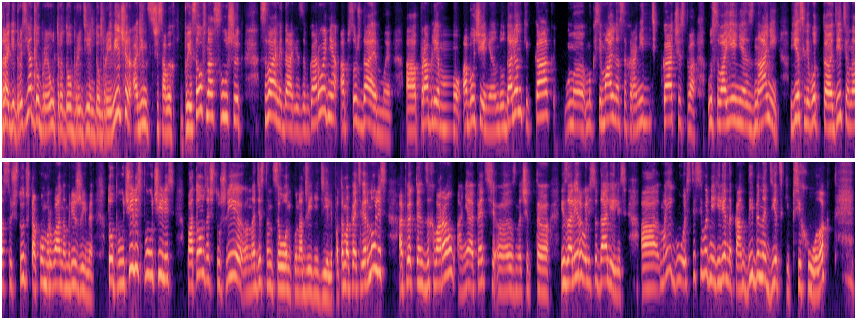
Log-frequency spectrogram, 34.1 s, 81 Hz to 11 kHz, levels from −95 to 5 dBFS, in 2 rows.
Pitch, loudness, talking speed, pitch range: 240 Hz, -17 LUFS, 120 wpm, 210-275 Hz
